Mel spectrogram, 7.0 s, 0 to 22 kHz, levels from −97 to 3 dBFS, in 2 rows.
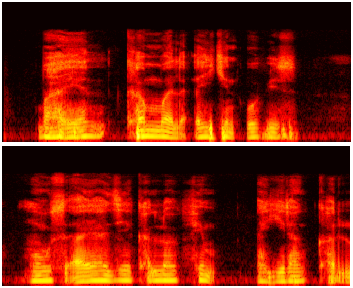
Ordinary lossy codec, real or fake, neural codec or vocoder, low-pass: none; real; none; 10.8 kHz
